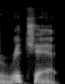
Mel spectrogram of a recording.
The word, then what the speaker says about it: Richat: It's very weird to pronounce. You'd want to say Richat or Richat, but it's a Richat structure.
